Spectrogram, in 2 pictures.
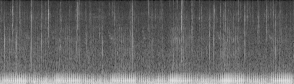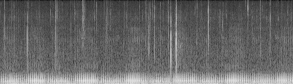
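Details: A cozy cat's continuous low purr, pulsing in about eleven regular swells roughly a second apart, while a fireplace crackles and pops in the background.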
